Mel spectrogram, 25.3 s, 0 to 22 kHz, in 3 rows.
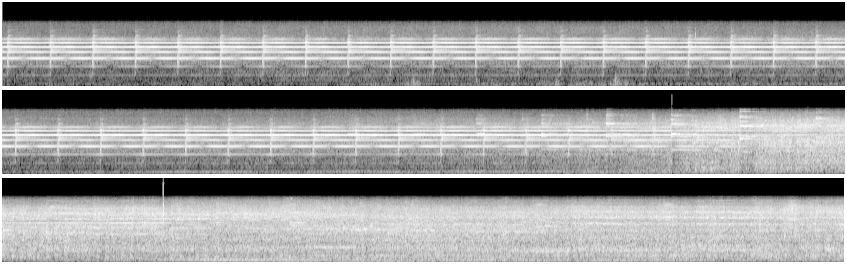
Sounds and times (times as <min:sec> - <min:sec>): Railroad car, train wagon: 0:00.0 - 0:25.2
Train: 0:00.0 - 0:25.2.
